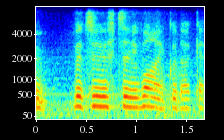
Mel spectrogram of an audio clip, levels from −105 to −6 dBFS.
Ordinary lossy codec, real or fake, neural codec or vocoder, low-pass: Opus, 24 kbps; fake; codec, 16 kHz in and 24 kHz out, 1 kbps, XY-Tokenizer; 7.2 kHz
